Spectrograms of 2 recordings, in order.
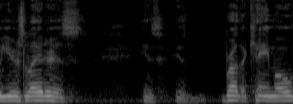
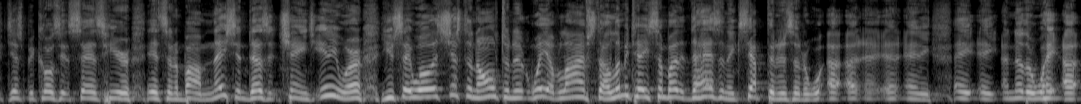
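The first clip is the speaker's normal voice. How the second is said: very loud, high, rhythmic pulpit shouting; driving shouted sermon with gasped "uh" beats; full-force preaching; 8 semitones higher, 20 dB louder than usual. Real, not acted. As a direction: build to a thundering call to repent.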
